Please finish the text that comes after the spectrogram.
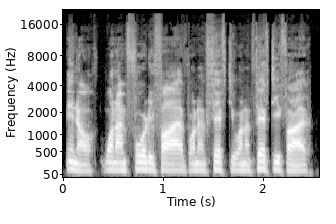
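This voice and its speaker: A male interview host with a mid-range voice asks long, winding questions, pausing and restarting as he goes. He sounds close to the mic in a dry room. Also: mid-range voice, steady tone, dry recording. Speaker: podcast host.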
